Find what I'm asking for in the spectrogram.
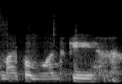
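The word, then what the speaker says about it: Michael Molinsky: My name is Michael Malinsky.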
